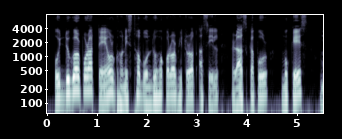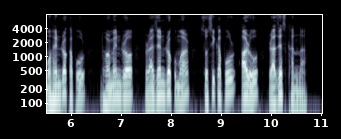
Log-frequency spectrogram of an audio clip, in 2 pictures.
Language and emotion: Assamese, neutral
